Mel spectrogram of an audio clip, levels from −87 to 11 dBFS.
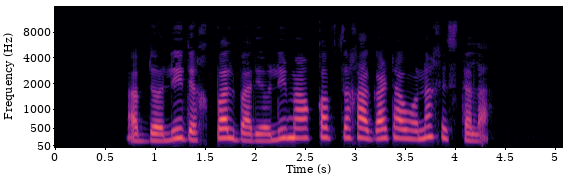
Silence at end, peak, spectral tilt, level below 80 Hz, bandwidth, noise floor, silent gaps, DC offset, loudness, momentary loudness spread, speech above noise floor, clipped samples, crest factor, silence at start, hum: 0.75 s; -10 dBFS; -7 dB/octave; -82 dBFS; 10 kHz; -85 dBFS; none; under 0.1%; -28 LUFS; 9 LU; 58 dB; under 0.1%; 20 dB; 0.7 s; none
